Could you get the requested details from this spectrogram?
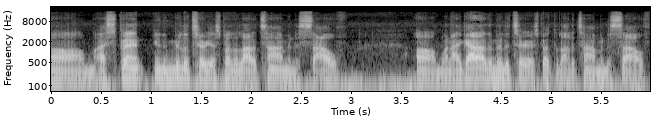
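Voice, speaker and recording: With a New York accent, a man talks very fast in a fairly high pitch and a monotone, flat intonation. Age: 40s. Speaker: podcaster, former military. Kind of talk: casual monologue. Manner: casual, filler-heavy.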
